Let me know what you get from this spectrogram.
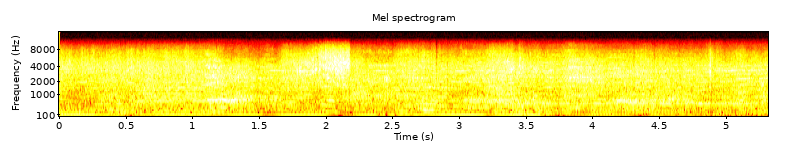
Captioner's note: sinister music; groaning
